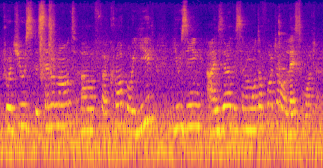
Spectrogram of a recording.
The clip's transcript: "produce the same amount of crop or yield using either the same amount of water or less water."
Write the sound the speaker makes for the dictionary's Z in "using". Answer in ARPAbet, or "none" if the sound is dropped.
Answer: Z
